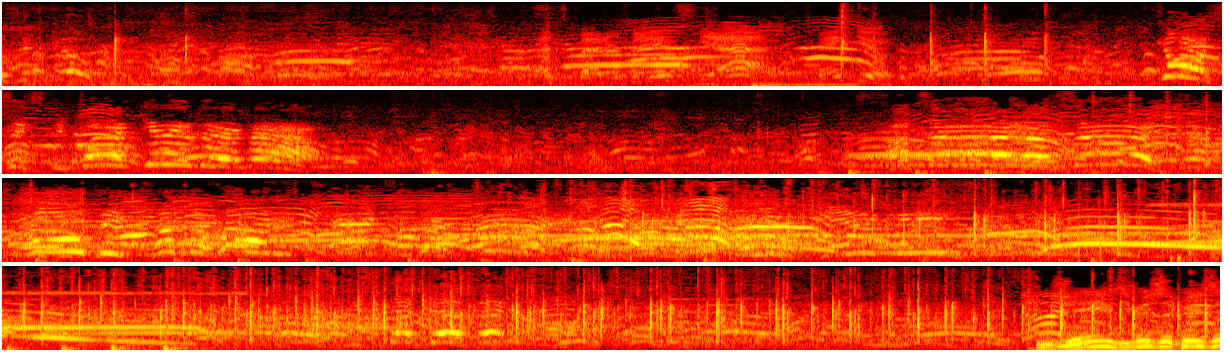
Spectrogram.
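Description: A crowd of spectators and players shouts and cheers outdoors.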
